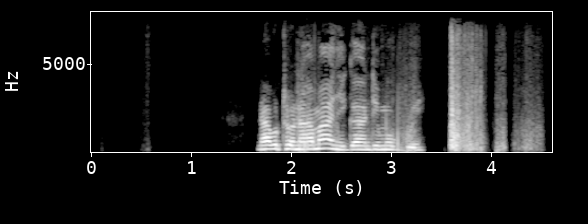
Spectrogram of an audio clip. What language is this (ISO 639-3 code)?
lug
